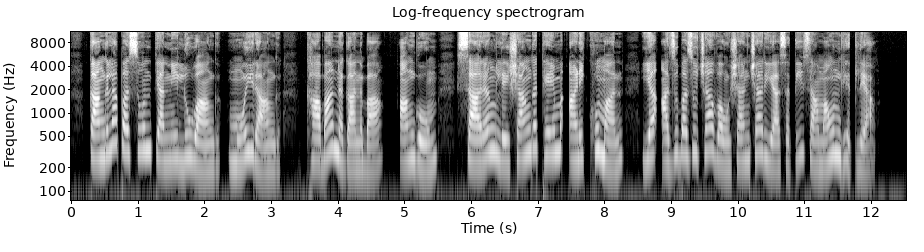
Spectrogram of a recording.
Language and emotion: Marathi, neutral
